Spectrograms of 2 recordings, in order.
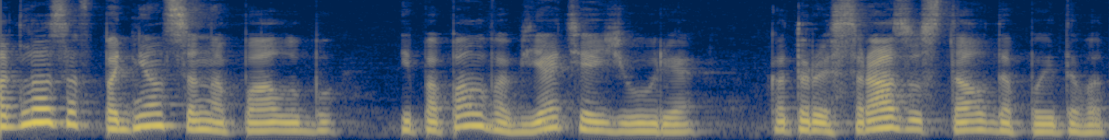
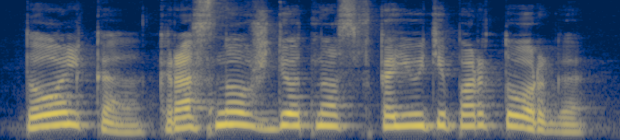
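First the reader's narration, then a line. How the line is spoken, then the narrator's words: Shout. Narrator (Russian): крикнул Колосов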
